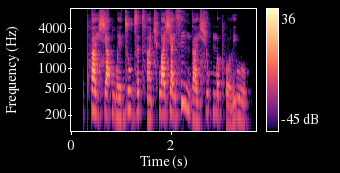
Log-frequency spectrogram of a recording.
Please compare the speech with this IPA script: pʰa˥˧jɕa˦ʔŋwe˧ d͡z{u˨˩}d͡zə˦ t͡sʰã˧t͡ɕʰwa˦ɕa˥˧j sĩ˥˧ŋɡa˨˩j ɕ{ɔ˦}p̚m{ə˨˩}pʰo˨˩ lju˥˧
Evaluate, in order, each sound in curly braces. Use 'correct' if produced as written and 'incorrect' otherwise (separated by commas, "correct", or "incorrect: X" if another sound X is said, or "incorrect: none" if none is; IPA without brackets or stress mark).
incorrect: u˥˧, incorrect: o˦, incorrect: ə˦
